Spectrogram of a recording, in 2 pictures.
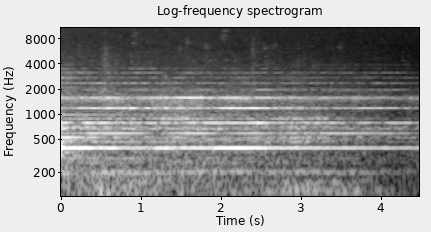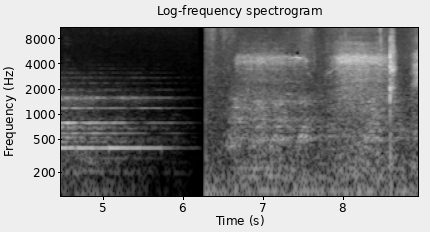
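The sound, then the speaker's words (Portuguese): A sustained, ringing tone slowly fades, then a loud rush of breath follows: a slow, deep inhale and controlled exhale in a relaxation breathing exercise, with no talking. “Vamos nos preparar sem pressa, fazendo uma respiração profunda.”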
